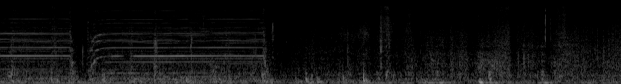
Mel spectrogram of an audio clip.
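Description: A small electric motor whining at a steady pitch, spinning up quickly at each start: it stops briefly less than a second in, starts again and runs for about two seconds before cutting off, leaving only faint clicks and knocks.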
